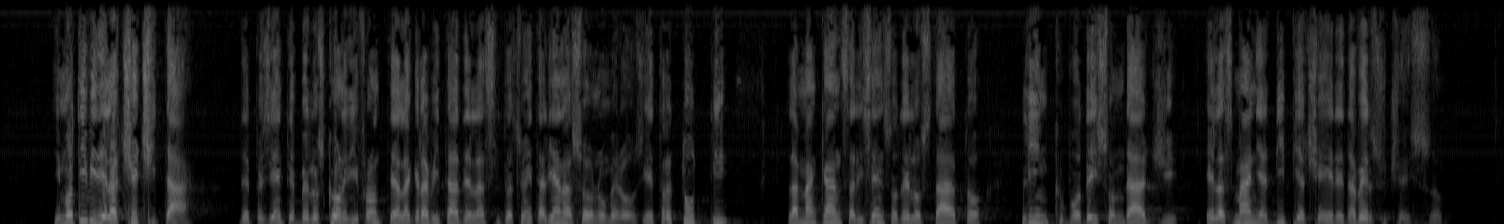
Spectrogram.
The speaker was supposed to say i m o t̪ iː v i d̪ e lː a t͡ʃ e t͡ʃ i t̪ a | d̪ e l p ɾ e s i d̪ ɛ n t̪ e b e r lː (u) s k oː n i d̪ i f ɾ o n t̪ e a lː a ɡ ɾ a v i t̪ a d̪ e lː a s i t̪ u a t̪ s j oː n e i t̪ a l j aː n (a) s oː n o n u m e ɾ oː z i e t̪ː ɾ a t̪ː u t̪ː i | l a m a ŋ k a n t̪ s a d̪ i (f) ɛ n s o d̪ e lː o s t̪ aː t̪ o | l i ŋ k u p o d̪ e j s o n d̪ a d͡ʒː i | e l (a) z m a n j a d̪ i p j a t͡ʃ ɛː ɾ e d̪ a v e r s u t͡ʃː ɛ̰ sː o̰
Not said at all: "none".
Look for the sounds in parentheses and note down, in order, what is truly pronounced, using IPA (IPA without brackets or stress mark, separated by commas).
u, a, s, a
